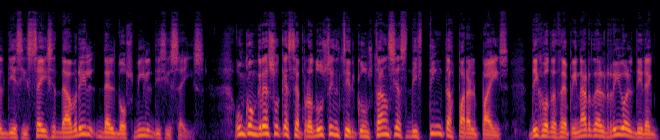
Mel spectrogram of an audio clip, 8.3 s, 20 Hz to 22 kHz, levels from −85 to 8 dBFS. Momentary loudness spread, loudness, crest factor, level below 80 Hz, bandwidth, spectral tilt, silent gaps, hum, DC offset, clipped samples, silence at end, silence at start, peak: 9 LU; -23 LUFS; 18 dB; -60 dBFS; 15.5 kHz; -5 dB/octave; none; none; under 0.1%; under 0.1%; 0.05 s; 0 s; -6 dBFS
